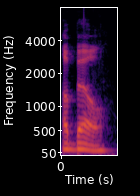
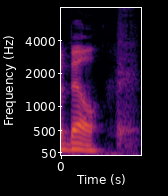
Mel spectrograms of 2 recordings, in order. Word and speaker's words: Abel: Abel, they kept saying a bell. And right at the beginning when Albert Brook says a bell, I was like, "Oh, is he saying it wrong?" I'm like, "Oh, no. That's just how that's just his name.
